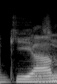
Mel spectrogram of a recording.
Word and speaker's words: Guillaume: Yeah, Guillaume.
